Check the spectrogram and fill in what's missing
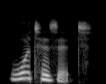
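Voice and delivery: "What is it" peaking on "is", then down; falling intonation. Shown as a demonstration. Teacher repeats the question, falling "it". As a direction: close "it" with a drop. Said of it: "Falling intonation".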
